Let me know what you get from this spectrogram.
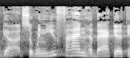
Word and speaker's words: Habakkuk: Some people pronounce it Habakkuk, but I'm going to go with Habakkuk all day because it just sounds cooler.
